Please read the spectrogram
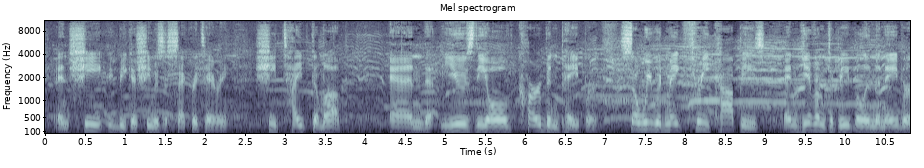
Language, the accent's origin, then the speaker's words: English; Connecticut, United States; when I was 11 years old, growing up in Connecticut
